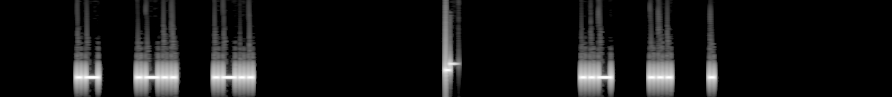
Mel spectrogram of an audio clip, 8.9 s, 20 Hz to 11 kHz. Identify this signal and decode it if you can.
Morse code, heard as a keyed tone, about 28 wpm, spaced as for 16 wpm, 700 Hz. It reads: ALL USE
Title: 3x Character Spacing - Top 300 Words - 28wpm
